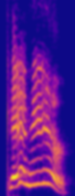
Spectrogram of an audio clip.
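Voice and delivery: loud, high shout; shouting Papa. Acted. Papa yelling over the noise of the rocks, loud shout. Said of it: "shouted Pa".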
